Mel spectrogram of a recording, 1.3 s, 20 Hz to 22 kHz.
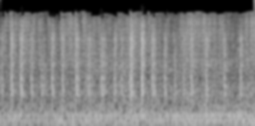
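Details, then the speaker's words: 2000 Chevy Blazer after repair of a P0300 misfire, road test of about four miles at speed; steady engine drone with rhythmic tire thrum from chopped tires, no popping or misfire; engine runs clean. "with all the other noises that this truck makes I don't know how you can hear any kind of a popping noise from the engine"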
